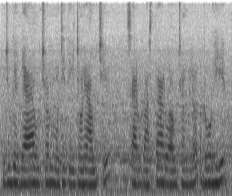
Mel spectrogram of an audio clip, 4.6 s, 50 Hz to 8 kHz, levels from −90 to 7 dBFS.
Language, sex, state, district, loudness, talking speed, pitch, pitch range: Odia, female, Odisha, Sambalpur, -16 LUFS, 105 wpm, 180 Hz, 170-185 Hz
